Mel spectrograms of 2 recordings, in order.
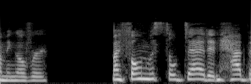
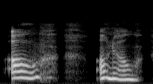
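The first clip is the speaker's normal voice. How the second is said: slow, stunned gasp of disbelief; shocked; 4 semitones higher, slower than usual. A narrator's reading. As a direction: breathe it out in shock. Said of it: "I said in shock".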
